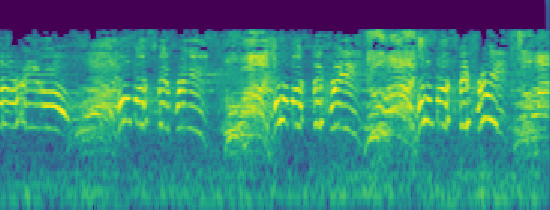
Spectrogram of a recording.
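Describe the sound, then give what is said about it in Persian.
A large protest crowd in The Hague, Netherlands, chants the name Toomaj together in loud, rhythmic bursts, demanding his release, many voices shouting in unison with short pauses between repetitions, continuous throughout. “در لاهه هلند معترضان با فریاد زدن نام توماج خواستار آزادی او شدند.”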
